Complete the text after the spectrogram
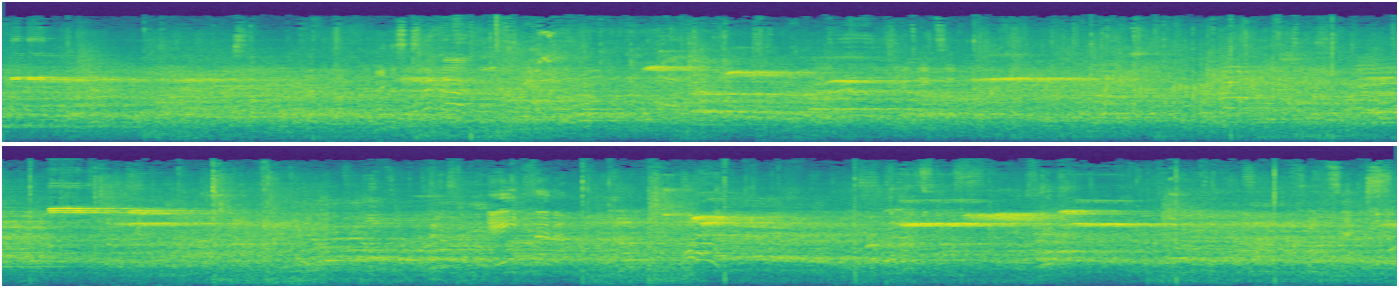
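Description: Men's voices call and chatter across a large echoing hall.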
